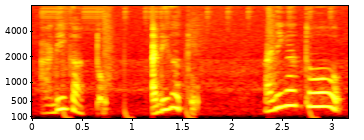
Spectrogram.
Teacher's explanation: we don't really pronounce う, the last part.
